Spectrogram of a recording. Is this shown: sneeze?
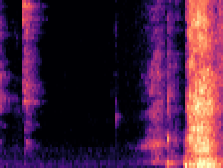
yes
